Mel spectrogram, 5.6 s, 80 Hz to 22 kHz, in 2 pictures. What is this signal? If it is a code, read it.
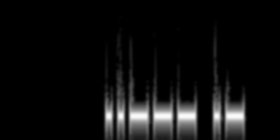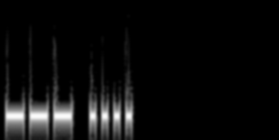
Morse code, heard as a keyed tone, about 20 wpm, 700 Hz. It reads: 2A OH
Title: Field Day Exchanges - 20wpm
